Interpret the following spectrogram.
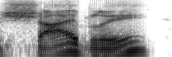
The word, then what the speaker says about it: Schaeuble: brian grinn and my guest today is adam shibley and uh he's a podcaster coach and author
